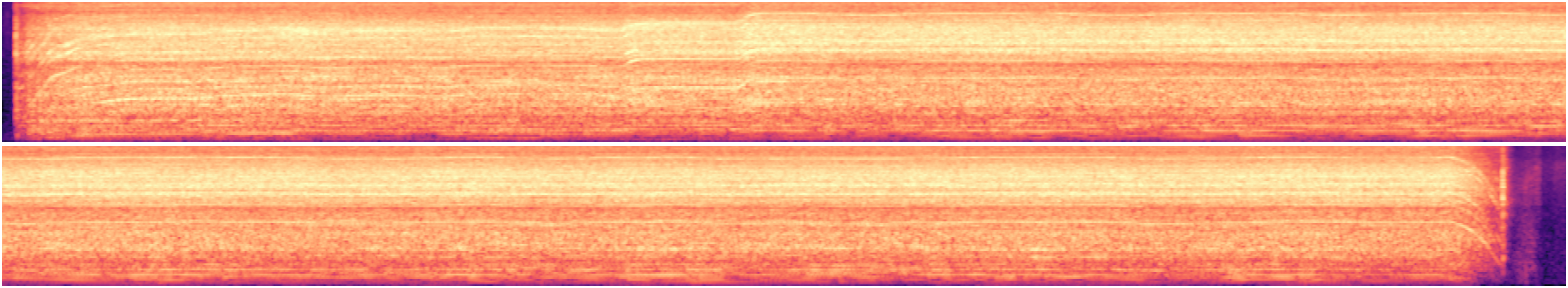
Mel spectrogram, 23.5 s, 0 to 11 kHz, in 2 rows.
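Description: An AEG BSB18BL2 cordless hammer drill bores into MDF, producing a loud, sustained high motor whine with layered tones that shifts pitch slightly early on, runs continuously for over twenty seconds, then stops abruptly, with no voices.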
